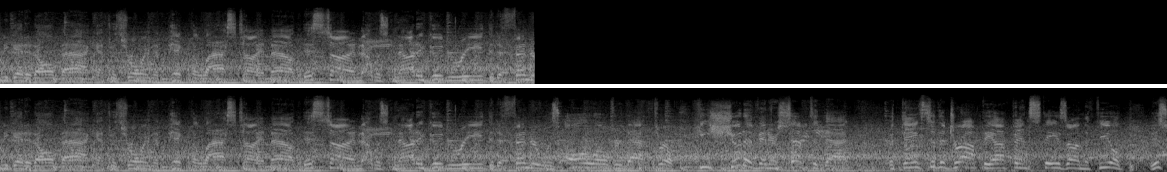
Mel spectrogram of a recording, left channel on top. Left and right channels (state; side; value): drops out; left; at 5.4 s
